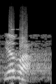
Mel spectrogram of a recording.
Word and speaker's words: يضع: طيب نحن الآن ننطقها كيف؟ يضع. قالوا لأن آخر وضع حرف إيش؟ حرف حلق، حرف الحلق يناسبه الكسر أو الفتح، حرف الحلق يناسبه الفتح.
